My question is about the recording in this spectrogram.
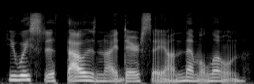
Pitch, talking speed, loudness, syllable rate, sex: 170 Hz, 210 wpm, -20 LUFS, 6.2 syllables/s, female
